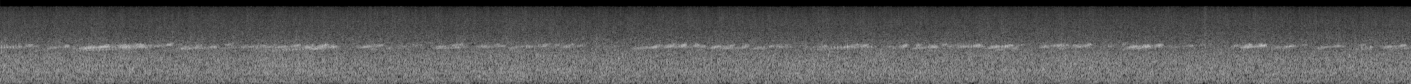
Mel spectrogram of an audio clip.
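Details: Forest river frogs in a pristine, mossy woodland: high pulsed trills come in bursts every second or two, broken by a few short pauses, while the river's broad rushing noise fills the background throughout.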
